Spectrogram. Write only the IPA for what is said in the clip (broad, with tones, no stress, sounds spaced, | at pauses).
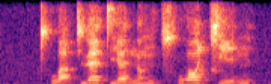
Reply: t̪ʰ w ä̰˨˩ t̪ ɥ ɛ˥˨ t̪ j ɛ˨˦ n ʊ˨˦ ŋ t͡sʰ w ɔ˦ t͡ɕ i˨˦ n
